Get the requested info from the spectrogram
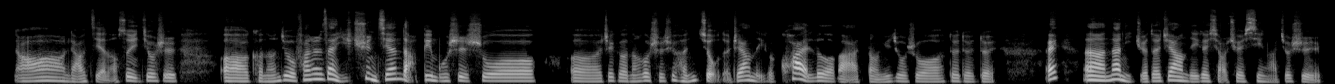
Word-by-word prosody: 哦， 160 +2 0
了 135 -1 -3
解 145 - -5
了， - - -9
所 180 - -1
以 160 - -1
就 170 +4 -3
是， 155 -2 -2 0.4
呃， 150 -2 +2
可 150 - -6
能 140 +4 -4
就 190 -2 +2
发 215 +6 +1
生 245 0 +3
在 245 -1 +4
一 160 -8 -3
瞬 220 - 0
间 245 +7 +2
的， - - +3
并 210 -3 +1
不 165 -1 -5
是 165 +1 +1
说， 160 0 +1 0.3
呃， 140 -2 -2
这 175 +4 -3
个 155 -2 -2
能 145 +1 -7
够 180 - 0
持 165 -1 -5
续 160 - -6
很 170 +2 -4
久 200 - +1
的 - - -10
这 180 - -1
样 195 0 +3
的 - - -6
一 - - -11
个 - - -10
快 255 -3 +6
乐 155 -3 0
吧， - - -1
等 125 -4 -7
于 130 - -6
就 145 0 -4
是 - - -9
说 135 -2 -3
对 150 - -4
对 135 -2 -6
对。 130 -1 -4 0.5
哎， 240 +5 +7 0.2
呃， 205 -2 +8
那 235 +5 +6
你 190 - 0
觉 135 - -4
得 155 +2 -1
这 200 - +1
样 180 -3 +4
的 135 - -5
一 130 - -3
个 150 - -1
小 135 - -5
确 145 - -4
幸 135 0 -3
啊， - - -10
就 140 +6 -5
是， 145 - -5
160 Hz, 295 characters per minute, -24 LUFS, 145-180 Hz, 0.5 s, 呃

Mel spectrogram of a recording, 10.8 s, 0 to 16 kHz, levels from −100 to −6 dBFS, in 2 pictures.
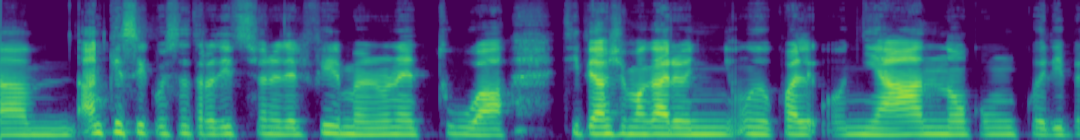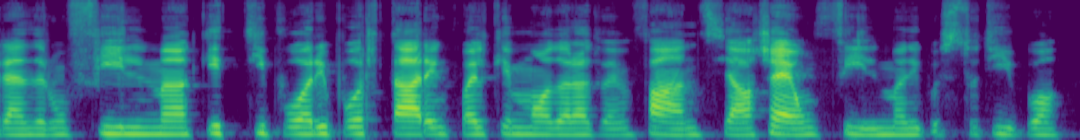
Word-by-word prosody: mhmm, 160 0 -7
anche 225 +1 +1
se 215 0 -1
questa 190 0 -8
tradizione 185 0 -4
del 175 0 -1
film 195 +1 -3
non 170 +1 -2
è 175 -1 -1
tua, 170 -4 0 0.3
ti 200 - -12
piace 185 -1 +5
magari 180 0 +5
ogn 175 0 -3
uhm, 180 -2 -4
qual 175 -2 +1
ogni 170 +1 -5
anno 170 +1 +5
comunque 170 0 -10
riprendere 165 0 -3
un 170 - -10
film 175 -1 0
che 200 +1 -4
ti 200 -1 -8
può 180 0 -3
riportare 180 -1 +3
in 175 - -11
qualche 175 +1 -4
modo 170 -1 -3
alla 165 0 0
tua 160 -1 -14
infanzia? 165 0 -1
C'è 175 0 +8
un 165 +1 -2
film 165 0 -8
di 165 0 -7
questo 175 - -13
tipo? 165 -2 -9
175 Hz, 210 wpm, -25 LUFS, 165-180 Hz, 0.3 s, C'è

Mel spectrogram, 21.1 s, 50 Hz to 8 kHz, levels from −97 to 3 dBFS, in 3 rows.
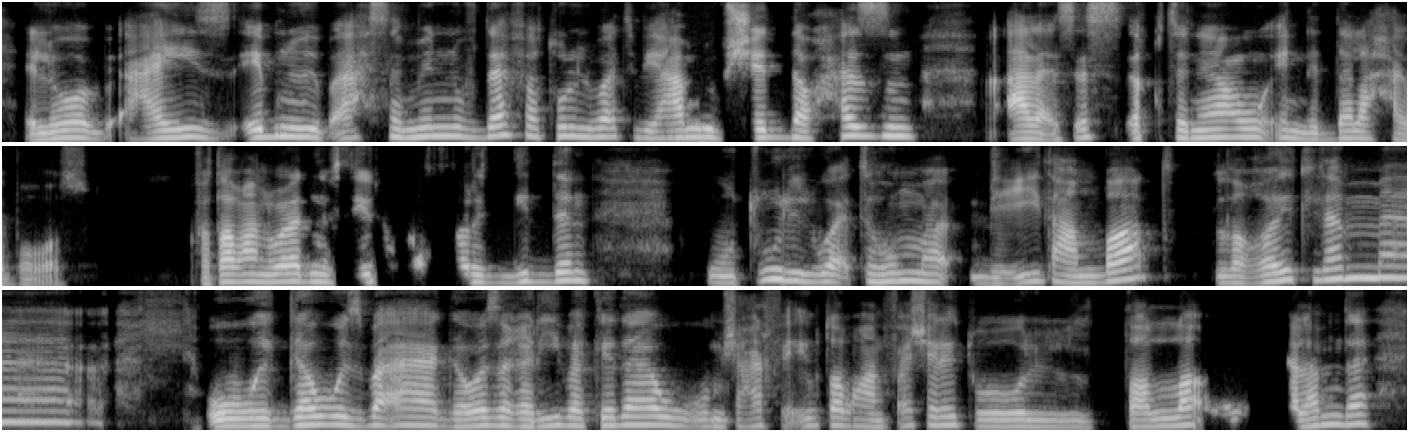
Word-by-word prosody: اللي 125 +4 +2
هو 155 -3 +2
عايز 155 +2 +1
ابنه 180 +3 +3
يبقى 165 - 0
أحسن 180 -5 0
منّه 190 +2 +1
فده 190 +5 +2
فطول 190 -1 -2
الوقت 180 -1 -1
بيعامله 155 +3 +2
بشِدّة 160 +1 +3
وحَزم 190 +3 +2 0.5
على 140 -1 +6
أساس 165 +1 0
اقتناعه 165 +2 +1
إن 150 -5 -2
الدَلَع 145 +4 -1
حيبوّظه. 105 -6 -8 0.5
فطبعًا 155 +6 +4
الولد 160 +1 +4
نفسيته 155 0 -3 0.2
اتكسرت 155 -2 -4
جدًا 170 +5 -1 0.6
وطول 180 +9 -1
الوقت 160 -1 -2
هم 165 0 0
بعيد 125 +7 -5
عن 140 -2 0
بعض، 200 - +4 0.3
لغاية 140 +7 0
لمّا 230 +1 0 0.6
واتجوّز 155 +4 +3
بقى 170 +1 +2
جَوازة 155 +3 +1
غريبة 155 +2 -1
كده 165 +3 +1
ومش 145 -4 -3
عارف 160 +2 -7
إيه، - - -8
وطبعًا 155 -4 -2
فشلت 170 +3 -4
وال 140 -2 -3
طلَّق 150 +5 +2 0.2
والكلام 150 +3 -3
ده. 190 +1 -1
160 Hz, 130 wpm, -24 LUFS, 145-175 Hz, 0.6 s, على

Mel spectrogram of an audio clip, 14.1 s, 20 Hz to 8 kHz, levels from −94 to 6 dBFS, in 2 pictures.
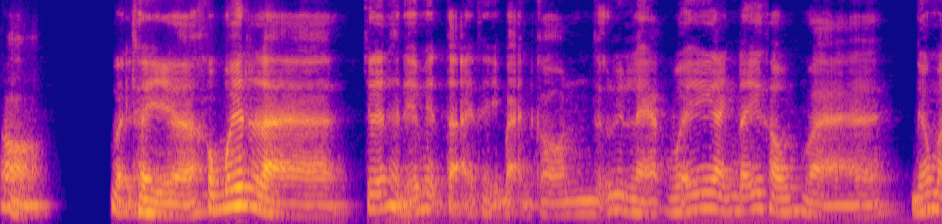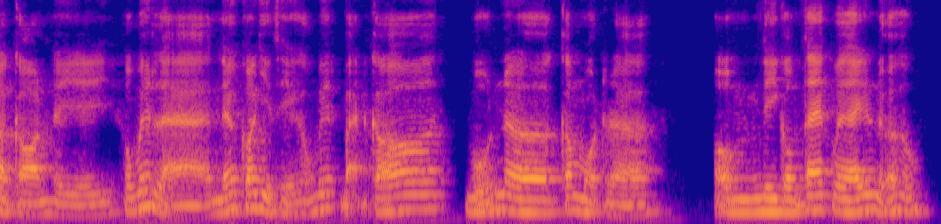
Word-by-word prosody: Ờ, 175 - +3 0.6
vậy - - +1
thì, 120 -5 +6
ờ, 105 +1 +5
không 160 -1 +3
biết 195 +3 +10
là 100 - +6
cho - - -3
đến - - +3
thời - - +1
điểm - - -1
hiện - - -3
tại - - 0
thì - - -7
bạn - - -3
còn 115 +2 -5
giữ 140 - -6
liên 150 -1 -4
lạc 115 0 -1
với 155 +5 -1
anh 145 -1 0
đấy 140 +4 -1
không? 130 -3 -1
Và - - 0 0.7
nếu - - -2
mà - - +1
còn 110 +2 -1
thì 105 -1 -8 0.2
không 135 - -6
biết 175 +2 -2
là 95 - -1
nếu 140 +6 -2
có 165 0 -1
gì 150 - -3
thì 100 - -8
không 115 +4 -10
biết 160 +1 -9
bạn - - -5
có 150 +2 -1 0.3
muốn, 145 +2 -5
ơ, 125 -3 +1
có 140 - -2
một, 130 -2 -5
ờ, 100 -6 -6 0.4
hôm 125 0 -3
đi 130 0 0
công 130 - -1
tác 150 +1 +3
bên 130 -2 0
ấy 125 +4 +2
nữa 150 -3 -4
hông? 140 0 -10
130 Hz, 220 wpm, -22 LUFS, 110-150 Hz, 0.7 s, biết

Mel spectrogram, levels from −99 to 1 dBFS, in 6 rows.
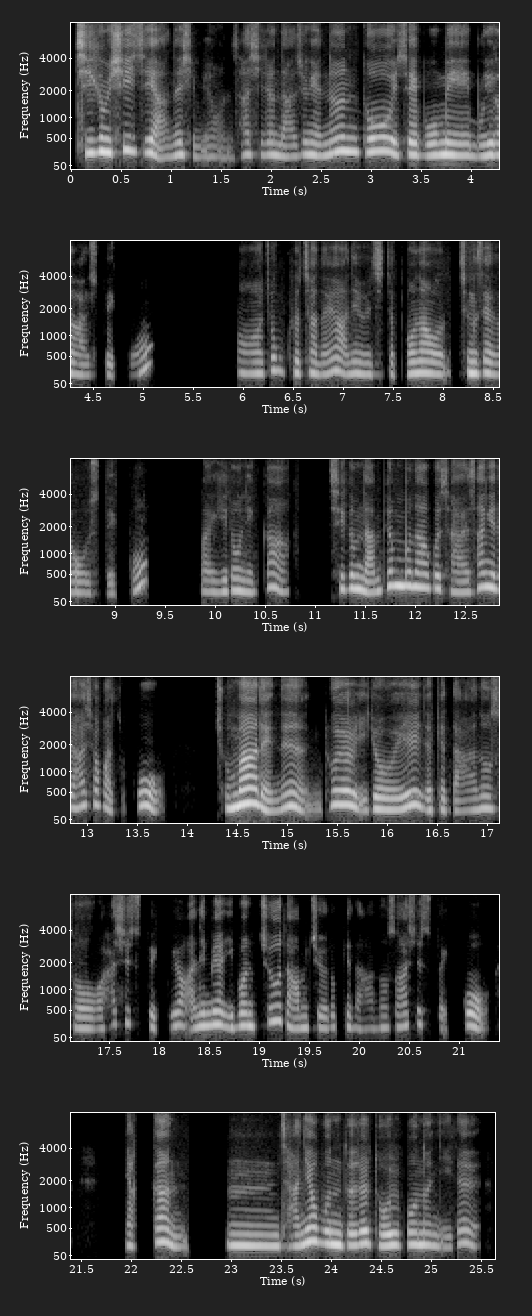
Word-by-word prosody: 지금 235 +1 +6
쉬지 245 -1 +2
않으시면 175 -2 -6
사실은 205 +3 -6
나중에는 210 +7 +1
더 250 +1 +3
이제 210 -1 +2
몸에 195 0 +3
무리가 190 +2 -1
갈 170 -2 -10
수도 170 +1 -15
있고. 185 - -12 0.9
어 195 0 -6
좀 230 +3 -7
그렇잖아요. 200 0 -5
아니면 190 -2 -5
진짜 180 0 -11
번아웃 195 0 -1
증세가 195 -2 -1
올 175 -1 -8
수도 170 -1 -18
있고. 230 - -9 0.5
막 190 -1 -11
이러니까 190 +3 -6 0.4
지금 230 0 0
남편분하고 250 +5 +2
잘 185 -5 -9
상의를 245 +1 0
하셔 255 +3 -5
가지고 230 +4 -4 0.5
주말에는 220 - +5
토요일 270 -3 +3
일요일 195 +6 +1
이렇게 185 -4 -6
나눠서 180 0 -7
하실 240 +2 -12
수도 250 -5 -12
있고요. 215 +5 -10
아니면 215 +5 0
이번 215 +2 -2
주 285 +6 -4
다음 185 -7 -7
주 190 +1 -10
요렇게 195 +2 -12
나눠서 185 +2 -17
하실 220 +4 -10
수도 245 - -20
있고 215 -5 -4 0.7
약간 190 +1 -2 0.4
음 185 -1 +1
자녀분들을 210 +1 +4
돌보는 200 -1 +1
일을 190 +3 -8
200 Hz, 300 characters per minute, -26 LUFS, 185-230 Hz, 0.9 s, 지금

